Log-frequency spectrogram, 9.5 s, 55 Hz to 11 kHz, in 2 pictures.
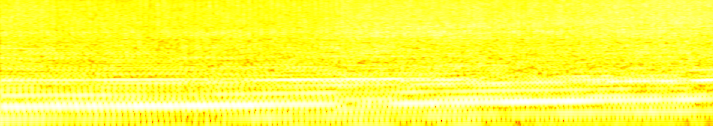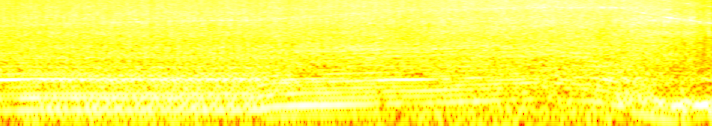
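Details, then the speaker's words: Bad Apple V8 drag car on a hub dyno: engine climbs slowly, bogged and heavy through the rpm range under load; good-running motor, but the high-dollar torque converter's stall is far too tight and wrong for the setup. "you could just hear how tight it is going through the rpm range like yeah zero percent the converter like it's just not right for the setup"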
